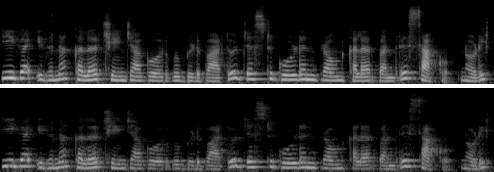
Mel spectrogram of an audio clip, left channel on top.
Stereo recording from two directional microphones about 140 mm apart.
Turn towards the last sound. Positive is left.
turn(degrees=35)  # may be behind; listen again after turning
